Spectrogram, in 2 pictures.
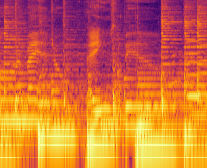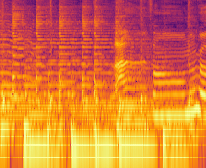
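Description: Live bluegrass band playing an up-tempo tune: five-string banjo rolls and strummed acoustic guitars over a walking upright bass line.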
